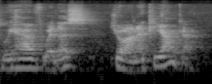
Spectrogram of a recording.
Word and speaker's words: Kijanka: excited is because we have with us joanna kiyonka kajanka did i say that correctly i mean in polish it's kianka but you can just pronounce it djanka if it's easier for you okay cool i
